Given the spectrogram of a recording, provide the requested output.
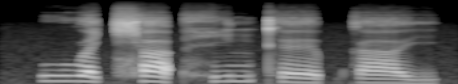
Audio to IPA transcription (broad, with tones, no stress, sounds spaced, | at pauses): w u˨˩ a̯ t͡ɕʰ a˨˩ ʔ h i˧ n kʰ ɛː˨˩ p̚ k a˨˩ j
